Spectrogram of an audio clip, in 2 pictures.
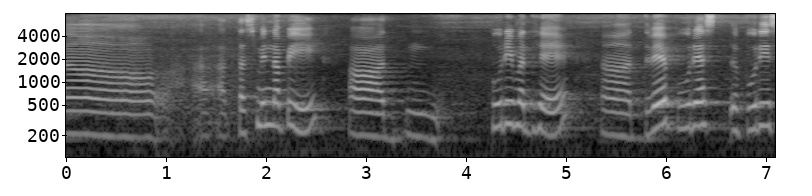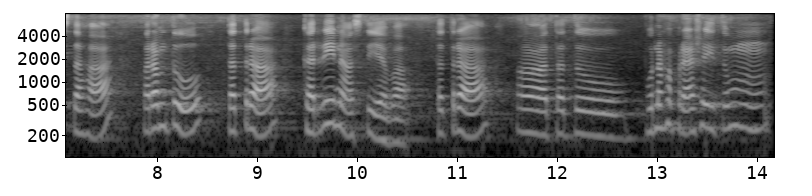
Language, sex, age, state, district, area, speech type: Sanskrit, female, 45-60, Andhra Pradesh, East Godavari, urban, spontaneous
